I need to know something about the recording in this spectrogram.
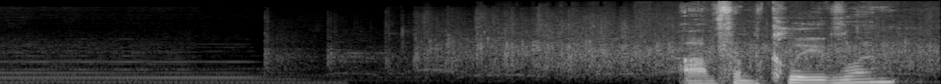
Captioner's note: audience applauding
